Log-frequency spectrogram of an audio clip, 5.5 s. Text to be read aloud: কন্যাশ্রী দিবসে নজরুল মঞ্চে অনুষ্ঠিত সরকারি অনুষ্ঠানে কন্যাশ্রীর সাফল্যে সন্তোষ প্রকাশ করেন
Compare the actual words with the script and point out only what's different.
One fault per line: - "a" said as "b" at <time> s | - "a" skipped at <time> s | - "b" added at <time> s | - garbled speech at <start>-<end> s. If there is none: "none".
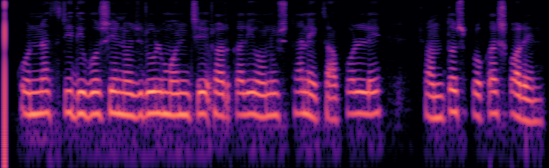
- "অনুষ্ঠিত" skipped at 2.0 s
- "কন্যাশ্রীর" skipped at 3.1 s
